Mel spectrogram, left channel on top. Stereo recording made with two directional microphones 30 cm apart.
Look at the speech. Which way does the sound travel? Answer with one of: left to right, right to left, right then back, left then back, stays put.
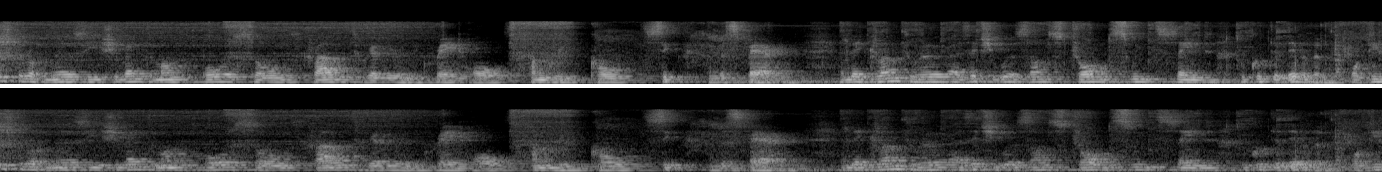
stays put.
